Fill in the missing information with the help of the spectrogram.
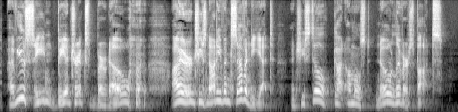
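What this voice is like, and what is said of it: Lecherous old man character voice. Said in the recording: “my horny old man impression”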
